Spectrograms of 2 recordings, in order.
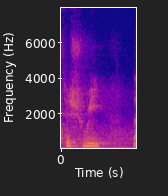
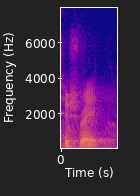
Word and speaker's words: Tishri: I heard the Prima Gadam in the beginning of Sefer Netrikin says it's supposed to be pronounced Tishri, not Tishrei.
